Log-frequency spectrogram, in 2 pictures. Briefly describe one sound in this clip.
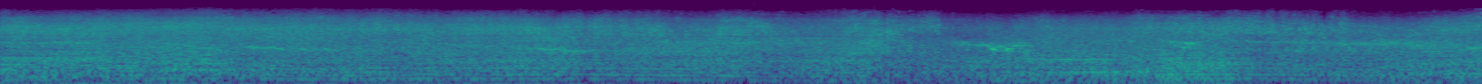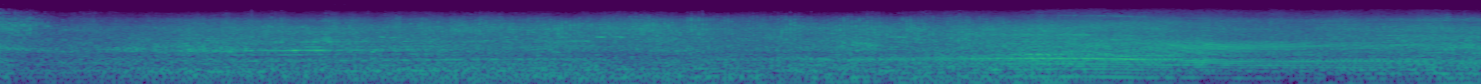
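Kart engines whine and buzz as karts race past.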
